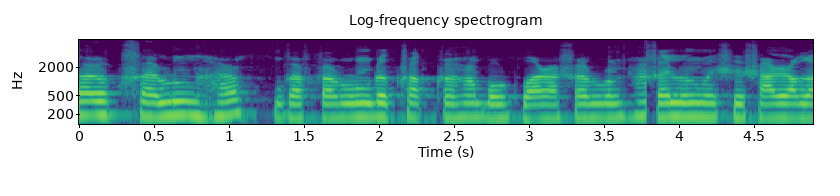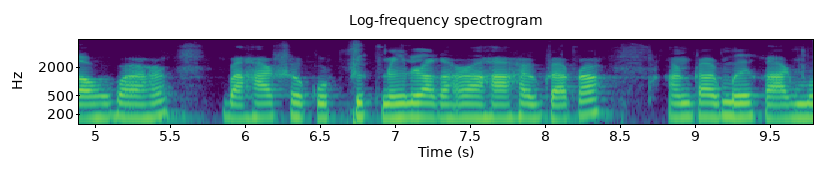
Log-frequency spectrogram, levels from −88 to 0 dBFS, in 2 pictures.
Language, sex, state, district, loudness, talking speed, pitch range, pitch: Maithili, male, Bihar, Supaul, -21 LUFS, 200 wpm, 165-175 Hz, 170 Hz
